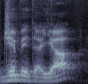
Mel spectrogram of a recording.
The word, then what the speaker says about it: Jebediah: Bon, MechJeb pour Mechanical Jebediah, oui, c'est comme ça qu'on prononce Jebedia en anglais, c'est tout simplement, mais en toute complexité, un pilote automatique très, très complet.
